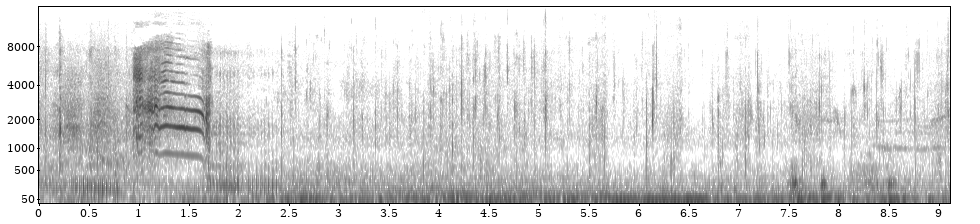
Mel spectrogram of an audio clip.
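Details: Homeless hungry feral cats climbing on someone, one uttering a loud, clear, slightly wavering meow lasting under a second early on, followed by low rustling, scratching and faint background clicks.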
